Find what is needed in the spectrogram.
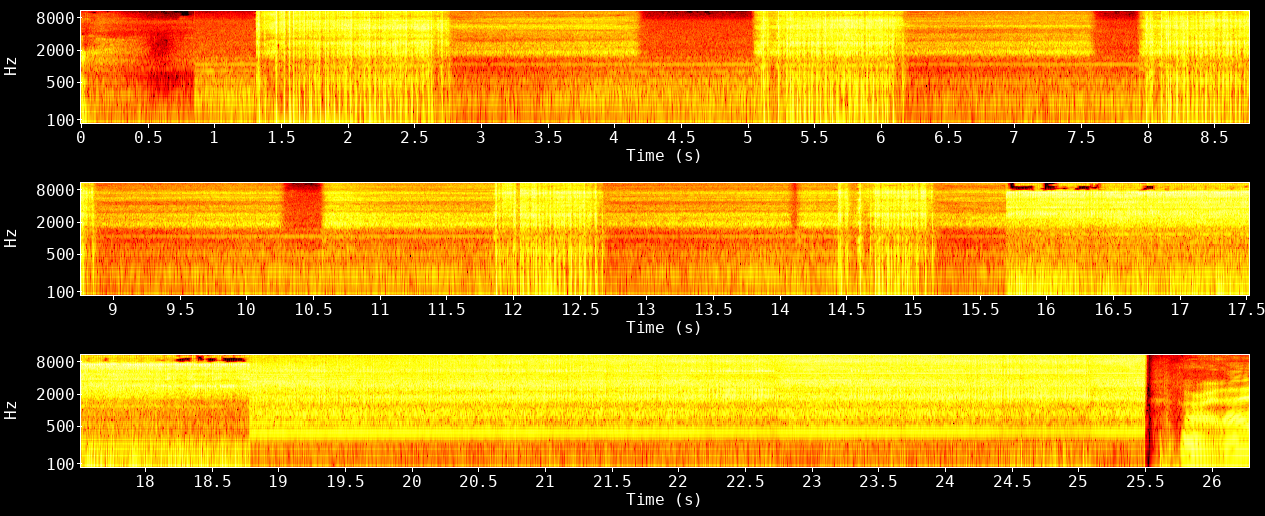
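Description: Short bursts of wire-feed welding, each about a second long, laying weld onto the worn splines of an excavator swing motor's output shaft to build them up. Near the end a power grinder runs steadily with a constant whine, grinding the weld back down.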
